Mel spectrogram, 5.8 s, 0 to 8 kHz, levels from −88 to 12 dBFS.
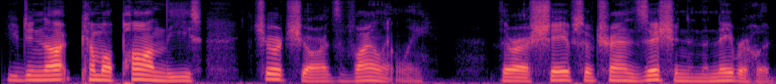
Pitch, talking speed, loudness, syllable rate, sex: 140 Hz, 165 wpm, -19 LUFS, 5.7 syllables/s, male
